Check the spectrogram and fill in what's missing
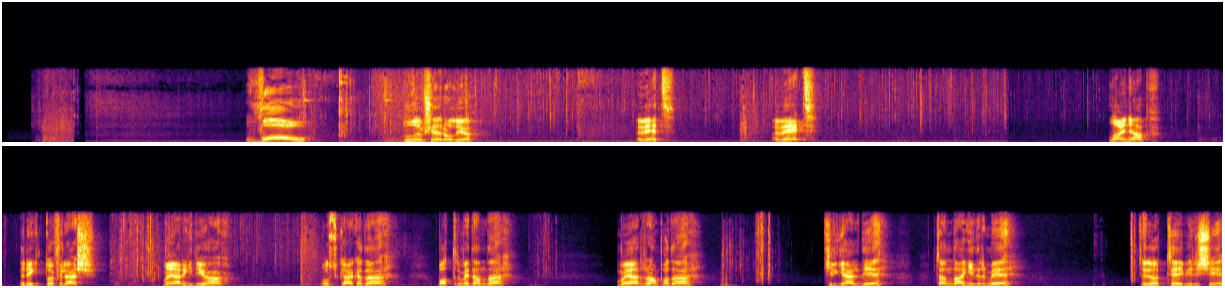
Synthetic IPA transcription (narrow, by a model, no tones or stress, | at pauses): vaw | d̪̥ud̪uːmʃejlʲæɾolˠujo | evɛt̪ | ḛvɛt̪ | lˠajnap | neɾɛɟit̪ːoflʲaʃ | majaɾɟid̪ijo | oskaɾkad̪a | bat̪ʰɯɾmed̪and̪a | majaɾːampad̪a | cʰilʲɟælʲd̪ɪ | t̪ʰand̪aːɟelʲiɾmɪ | t͡ʃʰed̪øɾt̪ʰːeːbiɾiʃɪ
